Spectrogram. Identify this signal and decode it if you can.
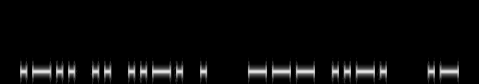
Morse code, heard as a keyed tone, about 20 wpm, 600 Hz. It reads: LIFE OF A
